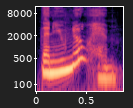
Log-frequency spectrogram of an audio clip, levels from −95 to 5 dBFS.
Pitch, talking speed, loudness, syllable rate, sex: 235 Hz, 275 wpm, -12 LUFS, 5.3 syllables/s, female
